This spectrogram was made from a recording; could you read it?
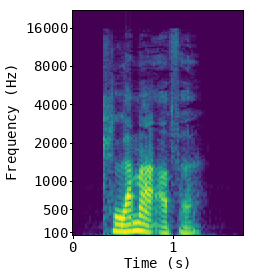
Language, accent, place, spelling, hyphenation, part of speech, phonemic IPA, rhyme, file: German, Germany, Berlin, Klammeraffe, Klam‧mer‧af‧fe, noun, /ˈkla.mɐ.ˌʔa.fə/, -afə, De-Klammeraffe.ogg
- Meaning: 1. spider monkey (Ateles) 2. stapler (device which binds together sheets of paper) 3. at sign (@)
